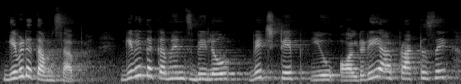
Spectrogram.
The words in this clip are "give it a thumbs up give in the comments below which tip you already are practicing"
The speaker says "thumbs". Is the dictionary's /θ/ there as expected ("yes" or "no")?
no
